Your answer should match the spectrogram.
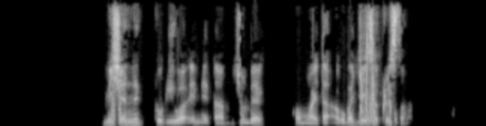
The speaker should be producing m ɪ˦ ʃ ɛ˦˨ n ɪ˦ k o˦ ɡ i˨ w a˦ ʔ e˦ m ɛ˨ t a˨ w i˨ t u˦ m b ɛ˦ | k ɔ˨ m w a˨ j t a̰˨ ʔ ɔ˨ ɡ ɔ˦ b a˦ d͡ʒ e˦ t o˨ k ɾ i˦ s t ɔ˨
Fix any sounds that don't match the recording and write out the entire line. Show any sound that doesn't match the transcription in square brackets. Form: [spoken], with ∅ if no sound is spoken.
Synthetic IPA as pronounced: m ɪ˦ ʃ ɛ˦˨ n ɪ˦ k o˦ ɡ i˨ w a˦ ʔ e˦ m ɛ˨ t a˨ [b] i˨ [t͡ʃ] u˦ m b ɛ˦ | k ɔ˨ m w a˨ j t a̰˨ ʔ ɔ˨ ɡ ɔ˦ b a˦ d͡ʒ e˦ [s] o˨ k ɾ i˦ s t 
